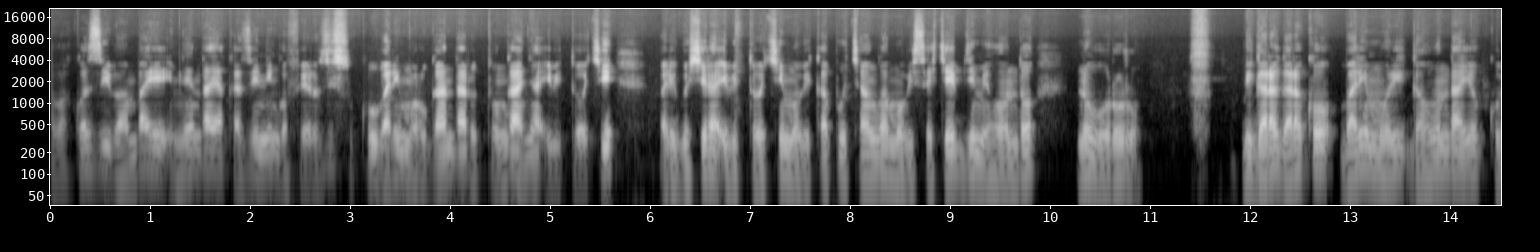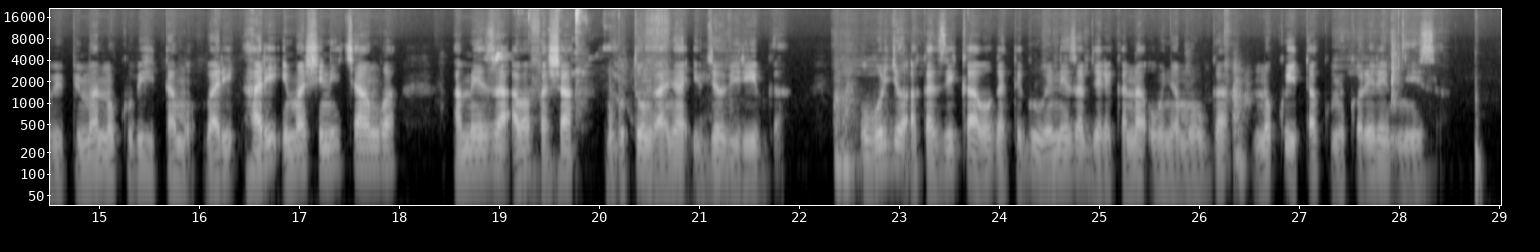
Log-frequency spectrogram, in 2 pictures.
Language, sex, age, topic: Kinyarwanda, male, 18-24, finance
